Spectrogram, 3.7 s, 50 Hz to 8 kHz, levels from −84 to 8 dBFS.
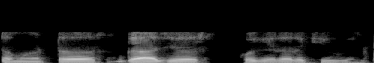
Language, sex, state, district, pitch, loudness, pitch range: Hindi, male, Bihar, Saran, 115 Hz, -19 LUFS, 110-120 Hz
